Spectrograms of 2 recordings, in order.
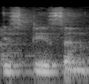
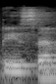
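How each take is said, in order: First: The word begins with an s sound. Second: The word begins directly with a t sound. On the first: This is the standard form of the word. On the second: The speaker's mother tongue shapes the word.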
